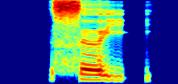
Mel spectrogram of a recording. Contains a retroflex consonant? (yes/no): no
